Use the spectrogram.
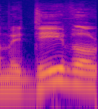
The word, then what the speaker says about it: medieval: and witness the well-preserved medieval city walls from above now medieval refers to the Middle Ages this word can be pronounced medieval by sneaking another syllable in there but no one does it though yeah I've never said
